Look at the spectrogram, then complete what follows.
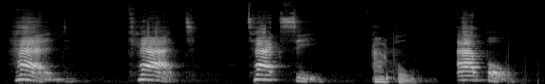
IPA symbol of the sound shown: æ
